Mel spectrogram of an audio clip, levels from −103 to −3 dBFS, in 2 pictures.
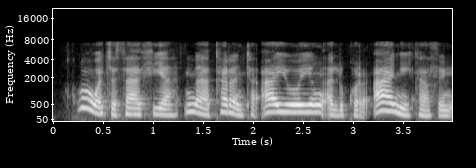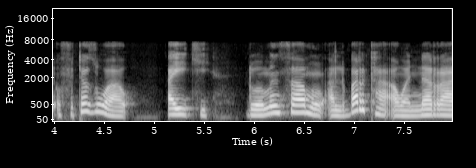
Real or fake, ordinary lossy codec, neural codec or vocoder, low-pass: fake; none; codec, 16 kHz, 4 kbps, FunCodec, trained on Chinese and English, 50 frames a second; 7.2 kHz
